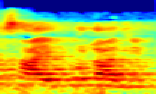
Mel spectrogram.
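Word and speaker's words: psychology: साइकोलॉजी में देखिए P missing होता है, साइकोलॉजी नहीं पढ़ते हैं आप, साइकोलॉजी पढ़ते हैं।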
